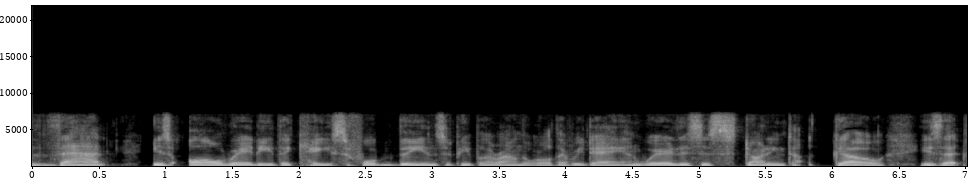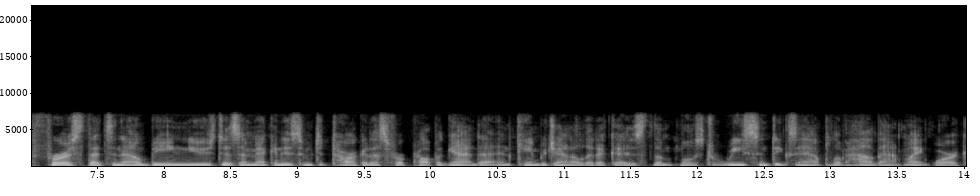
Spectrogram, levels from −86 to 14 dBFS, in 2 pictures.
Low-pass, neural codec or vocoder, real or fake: 7.2 kHz; codec, 16 kHz, 4.8 kbps, FACodec; fake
